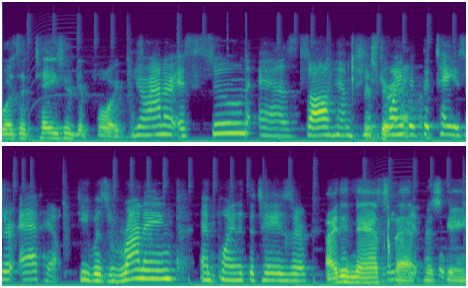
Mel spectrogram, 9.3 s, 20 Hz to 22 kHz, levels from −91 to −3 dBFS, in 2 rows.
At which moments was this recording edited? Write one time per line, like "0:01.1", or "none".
0:02.9
0:05.3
